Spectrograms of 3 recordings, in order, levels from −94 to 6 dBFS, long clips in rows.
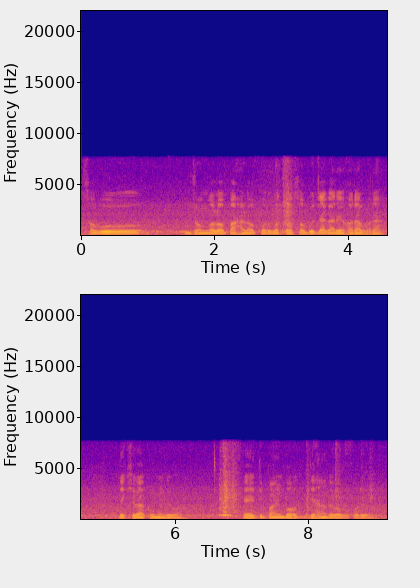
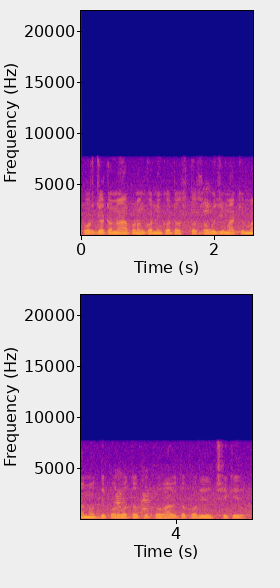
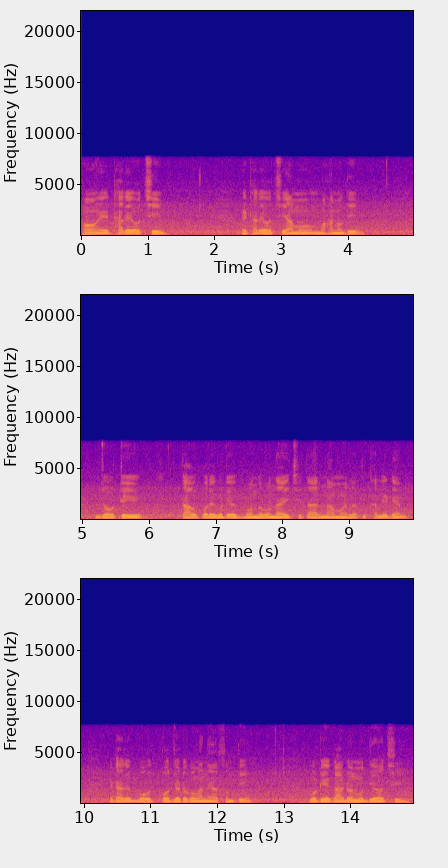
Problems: none marked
